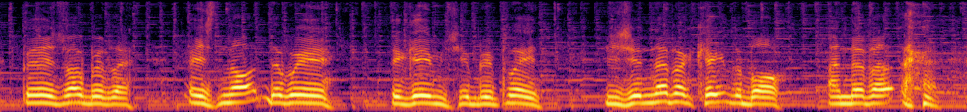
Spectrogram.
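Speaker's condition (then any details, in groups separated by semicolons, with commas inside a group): Motor neurone disease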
